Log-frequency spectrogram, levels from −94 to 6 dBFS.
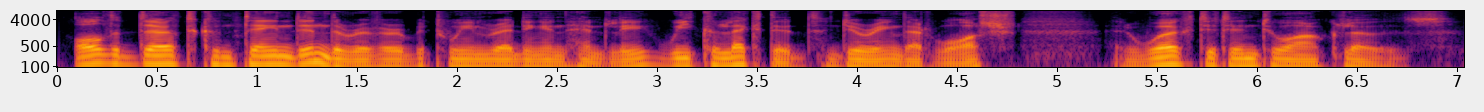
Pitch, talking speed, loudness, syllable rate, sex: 90 Hz, 190 wpm, -20 LUFS, 5.4 syllables/s, male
